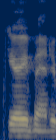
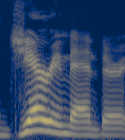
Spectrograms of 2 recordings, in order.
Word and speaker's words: gerrymander: In modern American parlance, it is gerrymander in opposition to the pronunciation of Elbridge Gary's name.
